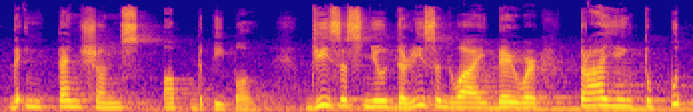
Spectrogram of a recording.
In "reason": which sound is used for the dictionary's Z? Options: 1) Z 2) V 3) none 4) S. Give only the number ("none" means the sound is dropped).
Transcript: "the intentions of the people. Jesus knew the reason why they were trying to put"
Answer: 4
